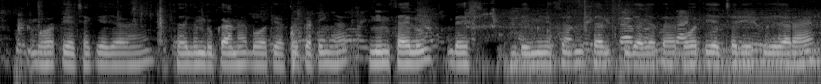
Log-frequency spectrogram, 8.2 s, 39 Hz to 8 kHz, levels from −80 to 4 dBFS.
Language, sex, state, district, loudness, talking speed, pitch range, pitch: Hindi, male, Chhattisgarh, Balrampur, -30 LUFS, 210 wpm, 140-150 Hz, 140 Hz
